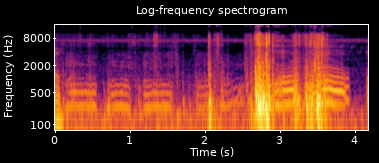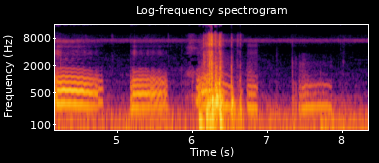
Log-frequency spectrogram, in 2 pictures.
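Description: A juvenile gray squirrel caught in a wire cage trap gives a series of short, high squealing calls. Two louder, harsher bursts come about three seconds in and again about six seconds in.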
